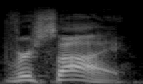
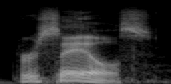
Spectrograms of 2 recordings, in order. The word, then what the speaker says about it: Versailles: that is pronounced not Versailles. Even though it is spelled that way, we pronounce it Versailles because it's Kentucky.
